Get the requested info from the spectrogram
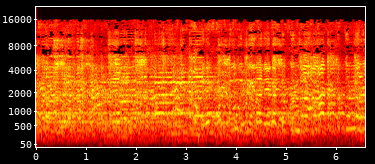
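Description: A large crowd of children chattering, many overlapping voices at once with no single speaker standing out.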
